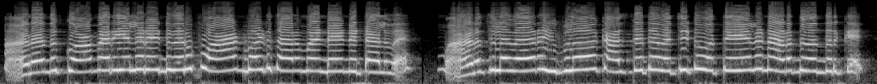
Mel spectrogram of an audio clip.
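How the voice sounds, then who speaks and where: A shrill wailing old cartoon mother-in-law. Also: steady tone, normal speed. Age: older. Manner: wailing, shouting through tears. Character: tearful elderly village mother-in-law, fretful and loud. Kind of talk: cartoon village comedy voice acting. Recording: loud background noise.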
